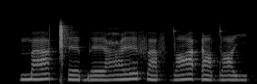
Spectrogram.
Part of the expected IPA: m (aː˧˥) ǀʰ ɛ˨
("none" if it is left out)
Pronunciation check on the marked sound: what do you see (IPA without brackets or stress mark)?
aː˧˥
